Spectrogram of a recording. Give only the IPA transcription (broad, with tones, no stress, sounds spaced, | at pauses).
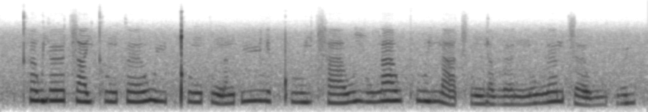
kʰ ɐ˧ w j œː˧ t͡s aː˨ j kʰ ʊ˨ ŋ k œː˨˥ w yː˨˥ t̚ kʰ ʊ˨ ŋ k ʊ˨˩ ŋ ɐ˨ n p yː˥ l ɪ˨ k̚ pʰ uː˨ j t͡sʰ aː˨˥ w iː˨˧ w ŋ aː˥ w pʰ uː˥ j n̪ aː˨˩ t͡sʰ ʊ˧ ŋ j ɐ˨ w l œː˨ n n̪ o˧ w ŋ œː˥ m t͡s œː˨˩ w uː˨ t̚ w ɵ˥ ɥ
